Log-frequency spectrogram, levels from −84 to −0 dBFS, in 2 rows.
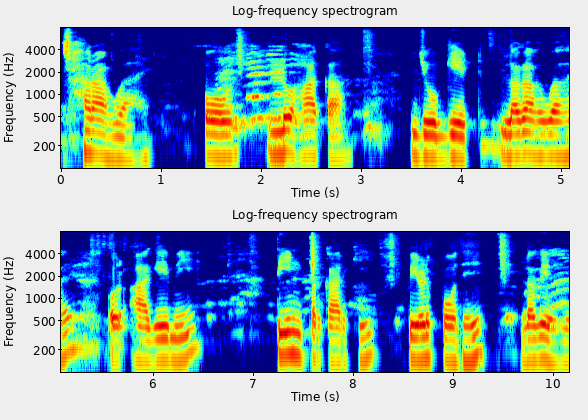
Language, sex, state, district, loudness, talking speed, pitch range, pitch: Hindi, male, Bihar, Jamui, -16 LUFS, 125 wpm, 140-175 Hz, 150 Hz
